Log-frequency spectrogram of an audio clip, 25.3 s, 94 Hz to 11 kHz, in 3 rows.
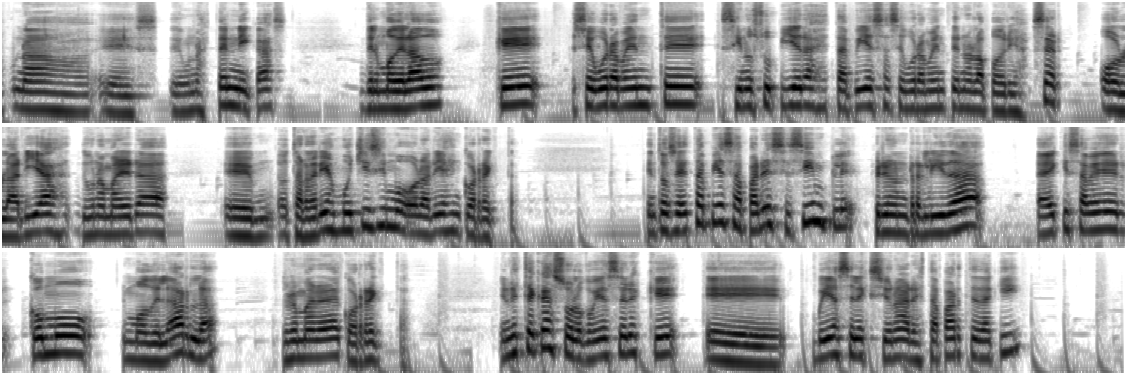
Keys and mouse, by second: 0.6 ctrl+b, 20.3 right click, 21.9 3, 22.1 right click, 22.9 shift+right click, 23.3 shift+right click, 23.8 shift+right click, 24.9 shift+right click.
